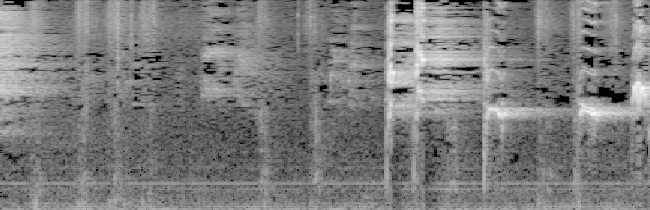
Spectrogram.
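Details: Greater green leafbird lure song with sharp shot notes: a quiet start, then loud bursts of chatter and clear whistled notes from the second half onward.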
